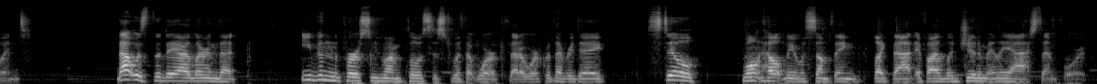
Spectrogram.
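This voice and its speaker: A twenty-something man chats on his game livestream, rambling and complaining about work in a blunt, matter-of-fact manner. His voice is mid-range and a bit bright.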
